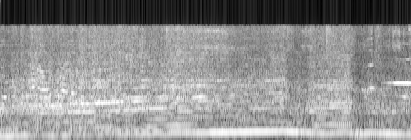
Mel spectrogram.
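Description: Rally car engine heard from inside the cockpit under hard acceleration, its revs climbing steadily for nearly three seconds, then falling and dipping again near the end, over loud road and cabin noise.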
